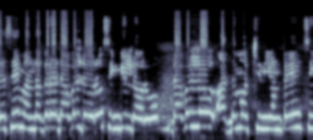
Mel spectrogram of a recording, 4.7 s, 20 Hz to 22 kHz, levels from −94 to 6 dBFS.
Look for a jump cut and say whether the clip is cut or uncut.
uncut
